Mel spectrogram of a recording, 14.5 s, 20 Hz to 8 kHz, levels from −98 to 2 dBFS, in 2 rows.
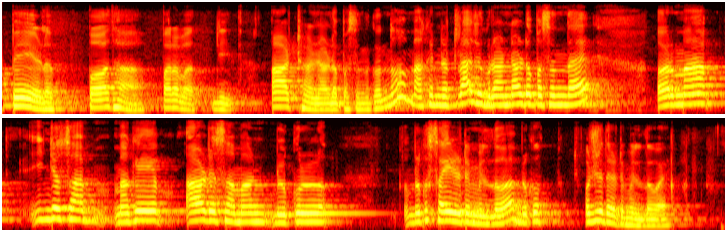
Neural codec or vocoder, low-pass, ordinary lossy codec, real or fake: none; 7.2 kHz; none; real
